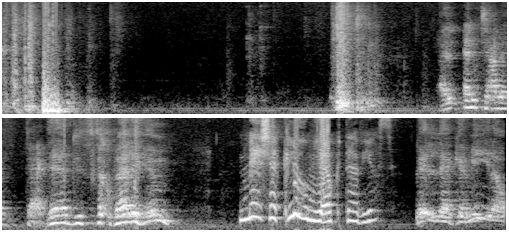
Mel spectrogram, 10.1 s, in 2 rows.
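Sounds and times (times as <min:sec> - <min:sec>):
door being closed: 0:03.3 - 0:03.9
speech: 0:04.4 - 0:06.8, 0:07.6 - 0:10.0.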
